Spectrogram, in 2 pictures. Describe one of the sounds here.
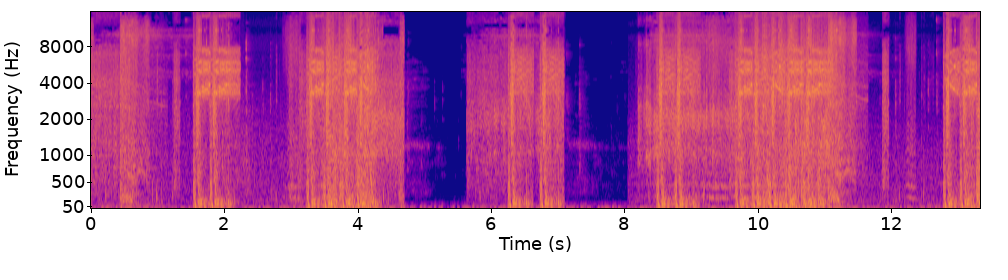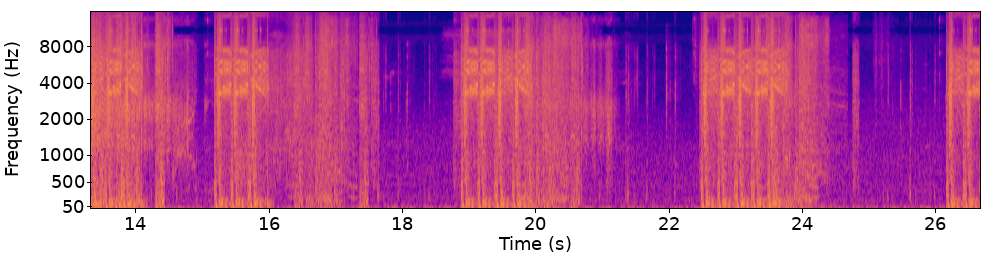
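A game weapon fires loud crackling energy blasts in bursts.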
